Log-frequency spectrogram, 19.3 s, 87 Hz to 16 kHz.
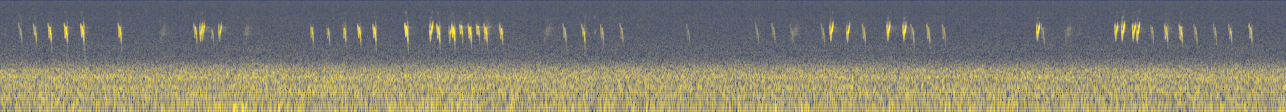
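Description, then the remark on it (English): A small mixed flock of five birds of call types 3 and 4 calls repeatedly, with bursts of sharp, high chirps and clicks scattered in clusters over a steady low background rumble, no voices present. “So there's type 3s and type 4s. Mixed in the flock.”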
